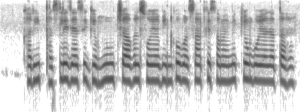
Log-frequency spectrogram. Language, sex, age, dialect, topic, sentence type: Hindi, female, 31-35, Awadhi Bundeli, agriculture, question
